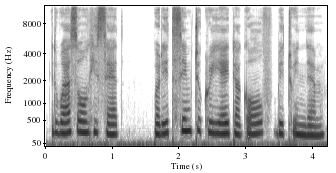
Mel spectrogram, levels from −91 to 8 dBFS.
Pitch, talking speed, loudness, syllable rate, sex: 215 Hz, 200 wpm, -16 LUFS, 4.8 syllables/s, female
